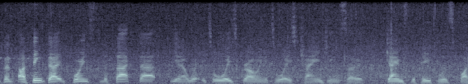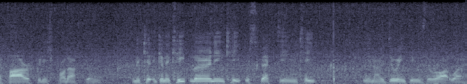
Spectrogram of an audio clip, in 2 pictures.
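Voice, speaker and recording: A man in his twenties being interviewed, talking in a thoughtful, halting way with many fillers and restarts. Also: mid-range voice, level tone, recorded from a distance, background noise. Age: 20s. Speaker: guest. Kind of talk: casual interview.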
